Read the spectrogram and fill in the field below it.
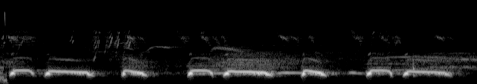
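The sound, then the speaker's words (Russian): Pigeons coo in repeated low, rounded phrases that come in three clear bursts, with faint higher chirps from other birds scattered in the background. No voices are heard. “В конце 50-х в башне решили устроить голубятню. Закупили несколько пар птиц, оборудовали кормушки, было очень красиво, но пассажиры жаловались.”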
